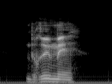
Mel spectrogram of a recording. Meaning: to fog, to be foggy
- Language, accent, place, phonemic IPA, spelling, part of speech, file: French, France, Lyon, /bʁy.me/, brumer, verb, LL-Q150 (fra)-brumer.wav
